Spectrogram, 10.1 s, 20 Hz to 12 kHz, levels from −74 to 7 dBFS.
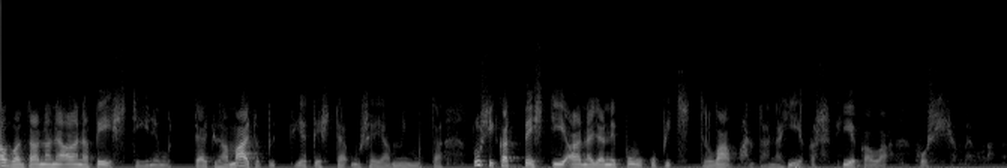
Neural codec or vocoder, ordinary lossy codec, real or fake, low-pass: none; none; real; none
